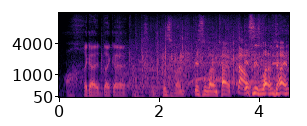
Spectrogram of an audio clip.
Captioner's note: applause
